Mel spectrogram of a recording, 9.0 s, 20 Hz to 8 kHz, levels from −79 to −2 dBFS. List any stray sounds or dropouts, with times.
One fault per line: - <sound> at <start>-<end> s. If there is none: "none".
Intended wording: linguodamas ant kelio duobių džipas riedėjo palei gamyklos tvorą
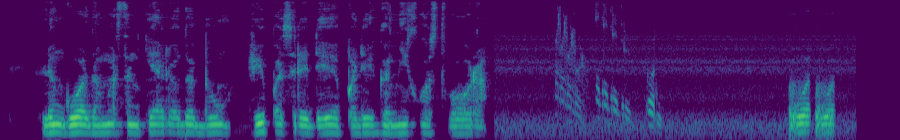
- chirp at 5.6-6.6 s
- laugh at 7.9-8.4 s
